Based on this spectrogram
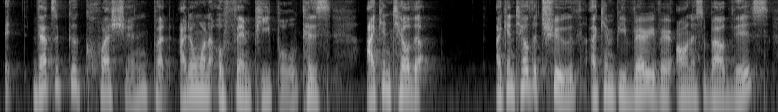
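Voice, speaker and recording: A man's voice: a little high, lively intonation, fairly quick. A man in his thirties, originally from Taiwan, co-hosting a casual podcast chat and telling emphatic, reflective stories with frequent restarts. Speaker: podcast co-host.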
